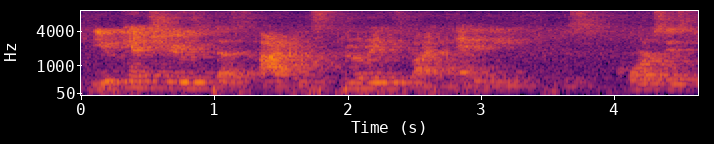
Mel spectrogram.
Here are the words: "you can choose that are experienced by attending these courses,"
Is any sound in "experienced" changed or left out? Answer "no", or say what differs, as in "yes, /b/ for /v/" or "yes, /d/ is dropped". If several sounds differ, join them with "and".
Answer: yes, /k/ is dropped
